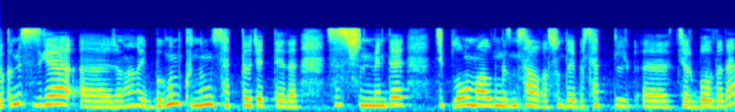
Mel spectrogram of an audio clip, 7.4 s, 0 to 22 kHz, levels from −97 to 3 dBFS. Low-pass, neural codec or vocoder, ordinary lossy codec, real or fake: none; none; none; real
